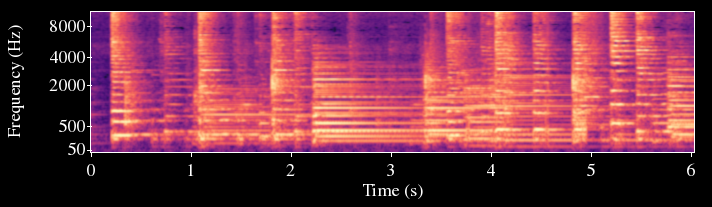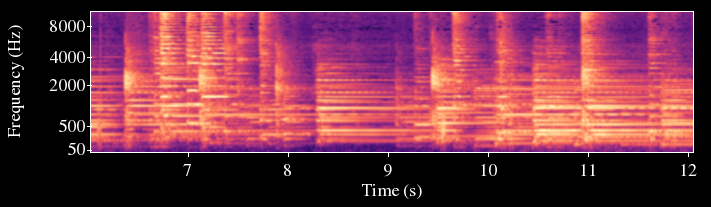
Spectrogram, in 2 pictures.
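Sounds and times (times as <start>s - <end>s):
classical guitar playing blues: 0.0s - 12.0s
digital piano: 0.0s - 12.0s.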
